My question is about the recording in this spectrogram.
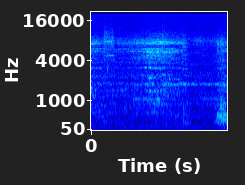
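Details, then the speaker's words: Fabricated single-piston brake caliper bracket on a kingpin Datsun 620 truck, tested with no spacer fitted. A faint, dry metallic scrape swells as the rotor is turned by hand; the rotor is rubbing on the caliper bracket. "And I did push those in when I put them in and tightened them. Okay, you can hear it scrape there."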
